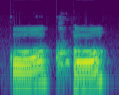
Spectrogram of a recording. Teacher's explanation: কোনো কোনো ধ্বনি উচ্চারণের সময় স্বরতন্ত্রী অনুরণিত হয় না, তখন ধ্বনিটির উচ্চারণ গাম্ভীর্যহীন ও মৃদু হয় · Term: অঘোষ ধ্বনি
